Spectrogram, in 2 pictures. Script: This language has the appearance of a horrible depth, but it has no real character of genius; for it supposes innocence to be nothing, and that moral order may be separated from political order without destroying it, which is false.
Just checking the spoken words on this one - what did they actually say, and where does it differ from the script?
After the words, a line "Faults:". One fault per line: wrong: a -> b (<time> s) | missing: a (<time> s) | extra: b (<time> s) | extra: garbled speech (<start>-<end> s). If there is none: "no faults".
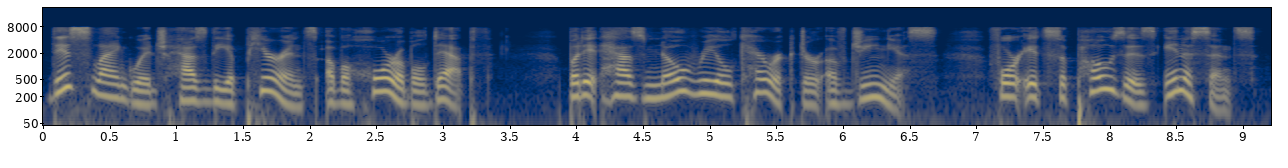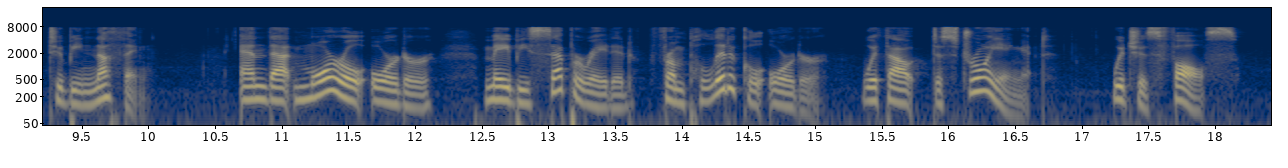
This language has the appearance of a horrible depth, but it has no real character of genius; for it supposes innocence to be nothing, and that moral order may be separated from political order without destroying it, which is false.
Faults:
no faults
